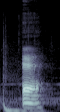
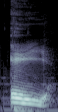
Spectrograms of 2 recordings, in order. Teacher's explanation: Italian has two e sounds open e e like the e in bed and closed E A like the vowel sound in say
